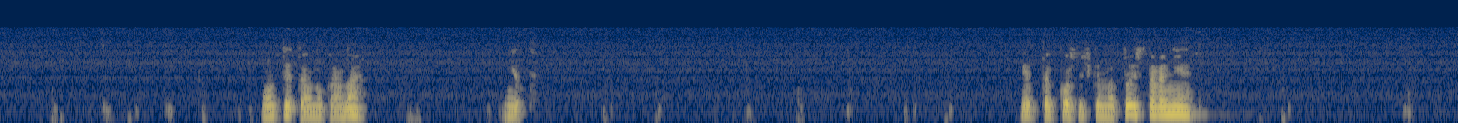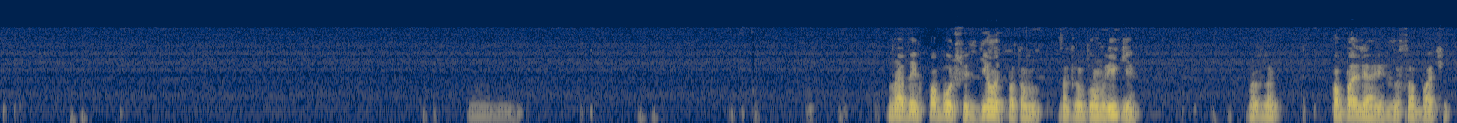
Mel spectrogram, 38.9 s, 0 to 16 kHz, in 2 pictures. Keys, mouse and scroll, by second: 0.8 scroll up 1, 0.9 shift+middle click, 1.9 scroll up 1, 2.0 shift+middle click, 3.3 click, 5.4 g, 9.0-10.2 middle drag, 10.8 middle click, 12.2 click, 12.9-15.2 middle drag, 15.7 middle click, 17.4-18.9 middle drag, 19.7 click, 20.5 g, 27.4 click, 28.2 g, 29.7-30.3 middle drag, 30.9 middle click, 31.5 g, 33.4 middle click, 34.4 g, 35.7 g, 37.9 click, 38.2 g.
